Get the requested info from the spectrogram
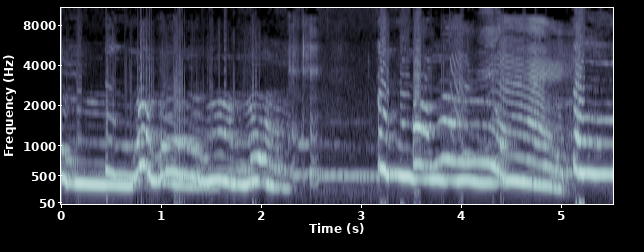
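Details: Several overlapping howls, dogs joined by kids, start low, climb and waver, then settle into a long sustained note; a brief sharp cry cuts in near the end.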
